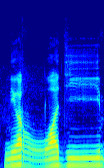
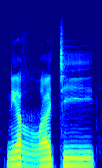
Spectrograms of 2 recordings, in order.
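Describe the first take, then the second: First: The consonant is a voiced j sound. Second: The consonant is a voiceless ch sound. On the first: The speaker calls it right. "Huruf jim keluarnya di tengah lidah" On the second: The speaker calls it wrong. "Jangan nirwaci"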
